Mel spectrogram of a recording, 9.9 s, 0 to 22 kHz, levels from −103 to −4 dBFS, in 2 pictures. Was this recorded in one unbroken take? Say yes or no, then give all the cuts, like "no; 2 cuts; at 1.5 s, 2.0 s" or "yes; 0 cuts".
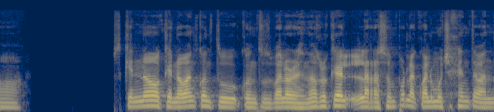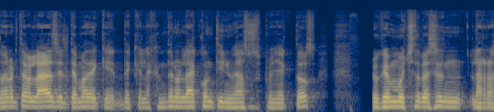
yes; 0 cuts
